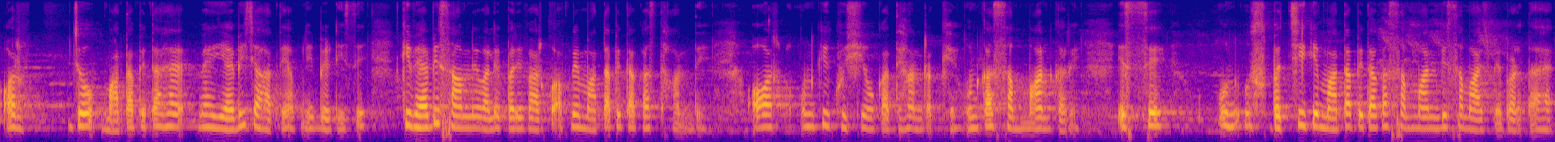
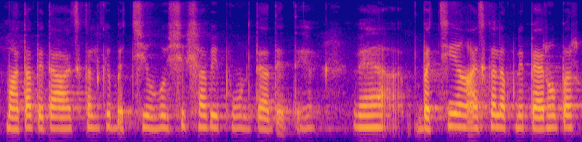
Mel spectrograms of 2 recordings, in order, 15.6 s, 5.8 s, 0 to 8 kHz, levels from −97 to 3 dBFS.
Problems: none marked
